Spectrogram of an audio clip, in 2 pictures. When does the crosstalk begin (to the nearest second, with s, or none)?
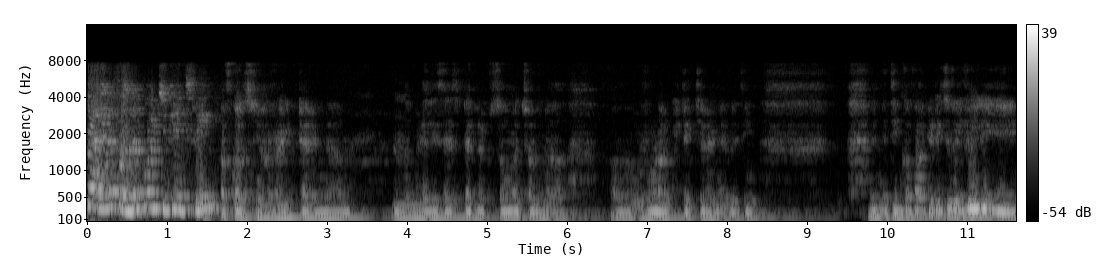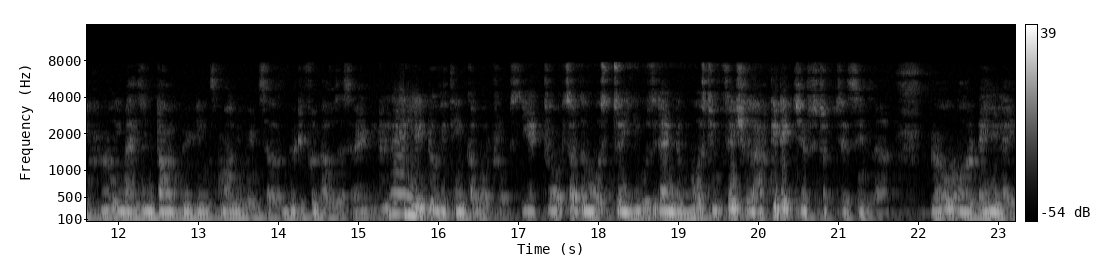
none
